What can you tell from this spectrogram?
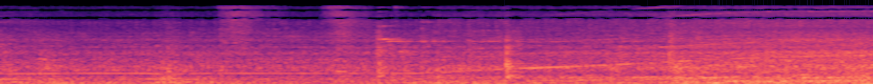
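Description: Mack LR garbage truck with a Labrie Automizer arm setting a cart back down: a steady hydraulic whine with a few sharp clunks. Past the halfway point the engine note rises as the truck accelerates away, getting louder near the end.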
